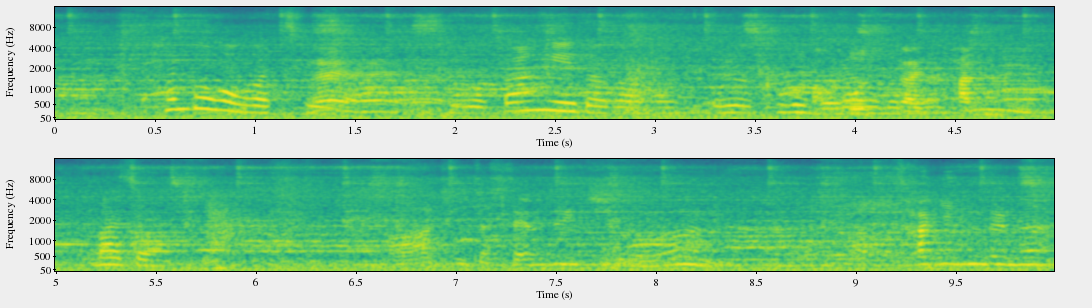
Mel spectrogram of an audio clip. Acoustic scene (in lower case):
restaurant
